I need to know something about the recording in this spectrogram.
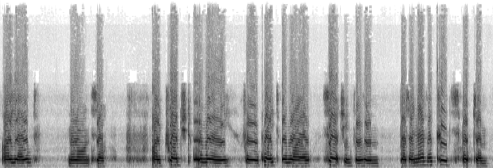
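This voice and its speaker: A woman reading a first-person adventure story aloud, halting often and correcting herself as she goes. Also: mid-range voice, fairly even intonation, darkish tone, smooth, poor audio. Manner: halting reading with frequent restarts and self-corrections.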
